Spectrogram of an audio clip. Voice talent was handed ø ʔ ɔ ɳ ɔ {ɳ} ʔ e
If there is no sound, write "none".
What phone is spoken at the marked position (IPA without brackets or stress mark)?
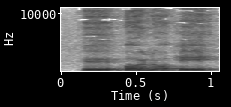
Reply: none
